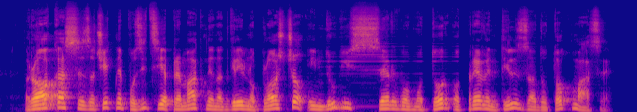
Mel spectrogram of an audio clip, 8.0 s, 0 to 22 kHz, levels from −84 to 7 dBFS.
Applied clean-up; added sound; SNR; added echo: neural mask model DeepFilterNet 3.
